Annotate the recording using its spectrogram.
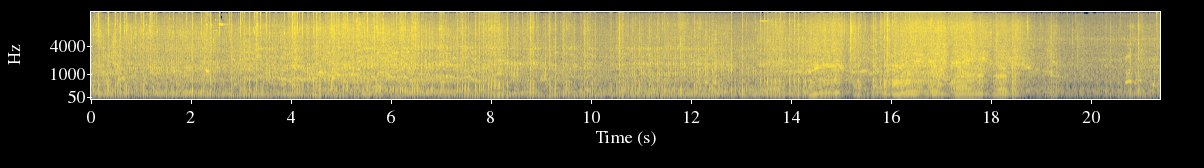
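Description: Trial motorcycle engines revving over a steady noisy background, with a run of rising and falling revs late on as a rider works the throttle.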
